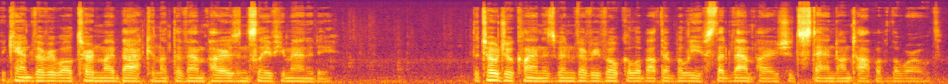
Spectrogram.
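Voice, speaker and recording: A man voicing a calm, courteous vampire in a soft-spoken ASMR fantasy roleplay, with measured, formal and gently reassuring speech. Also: on the low side, a little hiss or hum, close to an everyday voice. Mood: grave, reflective. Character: calm, courteous male vampire ally to humans.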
